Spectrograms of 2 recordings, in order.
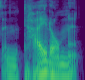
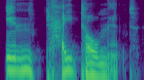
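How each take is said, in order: First: Said in the usual way. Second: "Entitlement" stretched out at half speed; emphatic key word. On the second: Real, not acted. Speaker hammers the key word of recent years, "Entitlement" slow and emphatic. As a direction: spell out "Entitlement" slowly, each syllable weighted. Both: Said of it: "here is the key word".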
